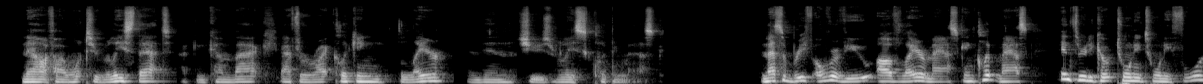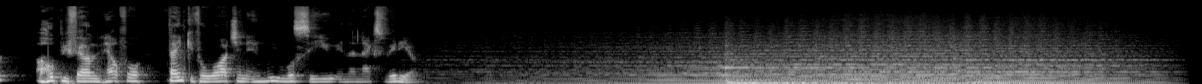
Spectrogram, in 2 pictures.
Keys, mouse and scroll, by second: 0.5 right click, 5.1 click, 8.3 KP_5.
